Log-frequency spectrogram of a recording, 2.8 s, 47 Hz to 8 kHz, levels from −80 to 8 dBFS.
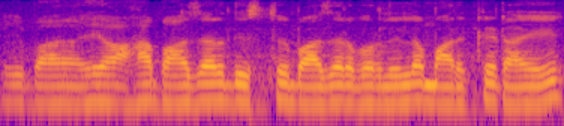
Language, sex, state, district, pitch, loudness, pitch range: Marathi, male, Maharashtra, Mumbai Suburban, 125 Hz, -14 LUFS, 120-130 Hz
